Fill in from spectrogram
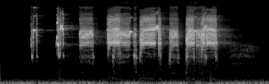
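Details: Black francolin call, played to make a silent partridge start calling: a harsh, grating series of about six rasping notes, with the later notes longer and louder. A low rumble runs underneath.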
